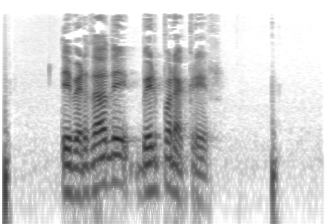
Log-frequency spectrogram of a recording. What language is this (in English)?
Galician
